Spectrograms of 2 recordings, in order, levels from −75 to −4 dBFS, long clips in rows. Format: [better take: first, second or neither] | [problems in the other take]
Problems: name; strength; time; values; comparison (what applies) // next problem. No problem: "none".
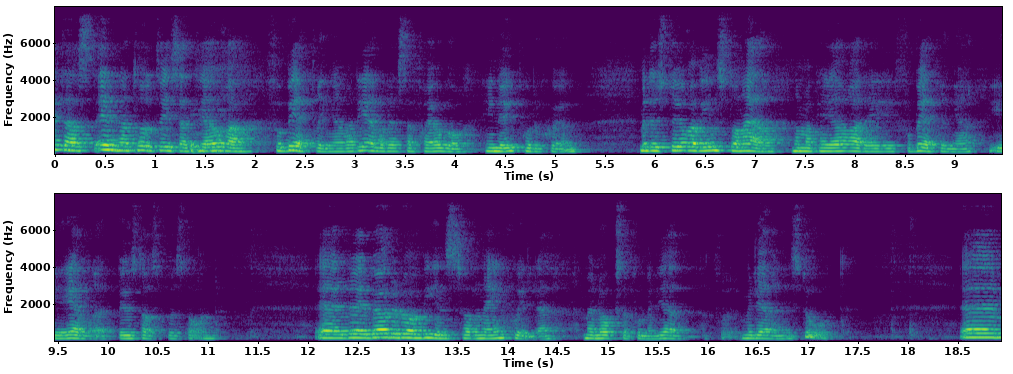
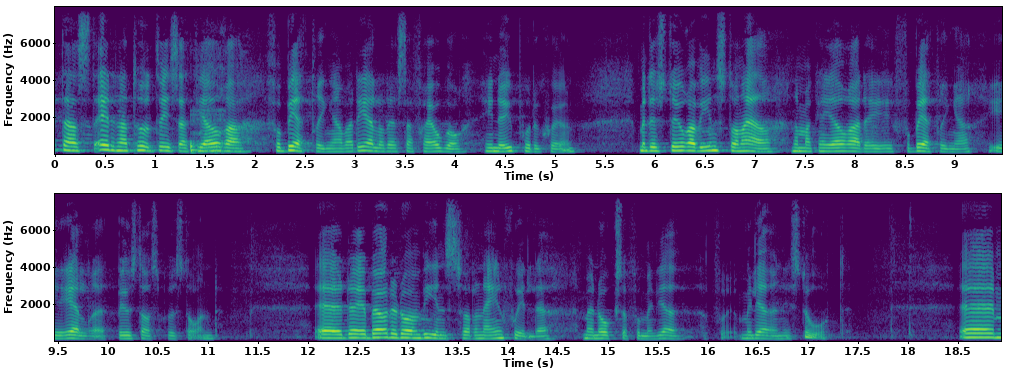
second | room echo; dies away in 0.6 s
